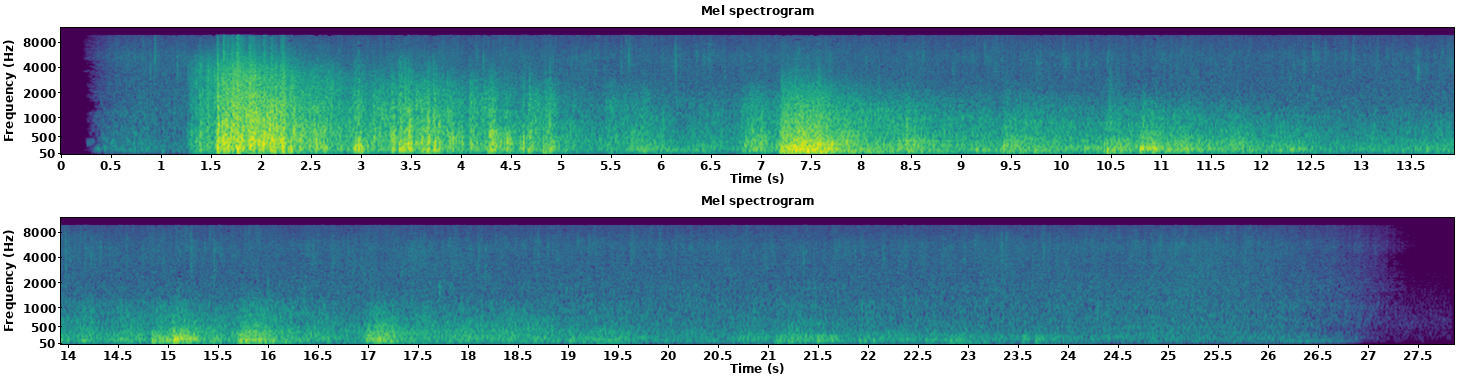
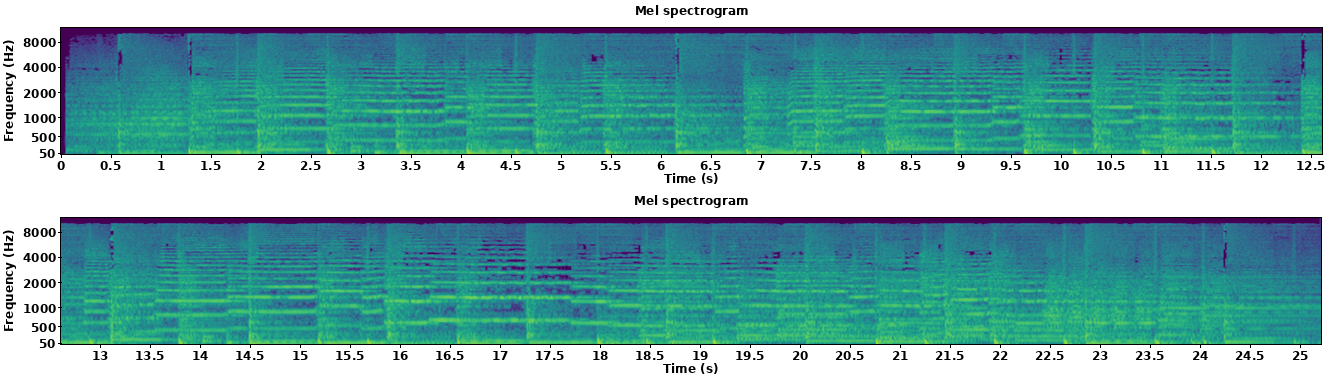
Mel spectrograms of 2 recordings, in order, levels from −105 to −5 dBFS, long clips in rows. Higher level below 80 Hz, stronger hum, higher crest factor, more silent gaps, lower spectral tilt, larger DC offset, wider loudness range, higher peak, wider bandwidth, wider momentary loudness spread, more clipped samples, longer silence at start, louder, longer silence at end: second, -44 dBFS vs -38 dBFS; neither; about the same, 22 dB vs 18 dB; neither; first, -7 dB/octave vs -4.5 dB/octave; neither; first, 26 LU vs 3 LU; first, -2 dBFS vs -12 dBFS; about the same, 10 kHz vs 10.5 kHz; first, 28 LU vs 5 LU; neither; first, 1.3 s vs 0.05 s; first, -19 LUFS vs -30 LUFS; first, 4.1 s vs 0 s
